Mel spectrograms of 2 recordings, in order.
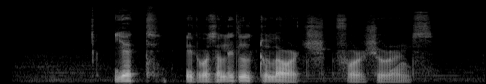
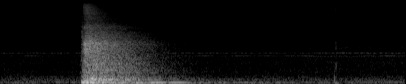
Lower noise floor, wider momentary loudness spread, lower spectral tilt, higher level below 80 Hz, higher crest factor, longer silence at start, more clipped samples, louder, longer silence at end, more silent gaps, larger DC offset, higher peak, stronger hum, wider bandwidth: about the same, -57 dBFS vs -56 dBFS; second, 16 LU vs 25 LU; about the same, -5.5 dB/octave vs -6 dB/octave; second, -70 dBFS vs -40 dBFS; about the same, 22 dB vs 24 dB; about the same, 0.9 s vs 0.8 s; neither; about the same, -29 LUFS vs -28 LUFS; second, 0.55 s vs 0.7 s; neither; neither; about the same, -10 dBFS vs -10 dBFS; neither; second, 16 kHz vs 18.5 kHz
